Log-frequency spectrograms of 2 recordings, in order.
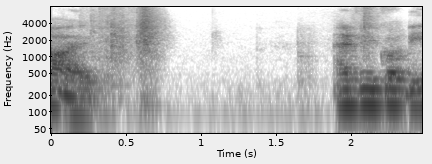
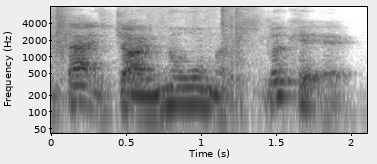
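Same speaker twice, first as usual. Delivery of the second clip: ordinary talk, nothing marked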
